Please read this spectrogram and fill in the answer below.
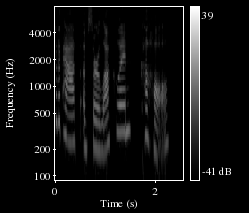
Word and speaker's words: Cahal: path of Sir Lachlan Cahal, not Cathol as I have been pronouncing it up until Kate just read me the pronunciation guide.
